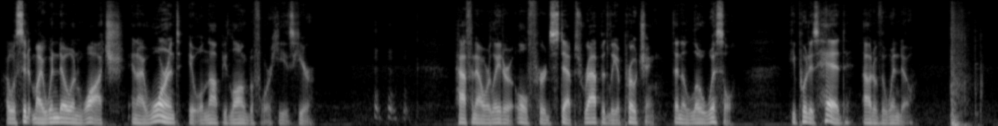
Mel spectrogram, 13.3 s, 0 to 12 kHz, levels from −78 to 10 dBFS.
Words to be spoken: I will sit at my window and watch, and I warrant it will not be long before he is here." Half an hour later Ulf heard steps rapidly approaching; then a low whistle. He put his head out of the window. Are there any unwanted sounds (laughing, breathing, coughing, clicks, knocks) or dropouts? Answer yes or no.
yes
